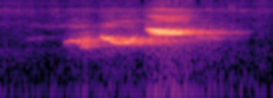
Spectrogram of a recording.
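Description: A single clear, whistled bird call rises in pitch across a few connected notes, lasting just over a second, with no talking in the background.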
